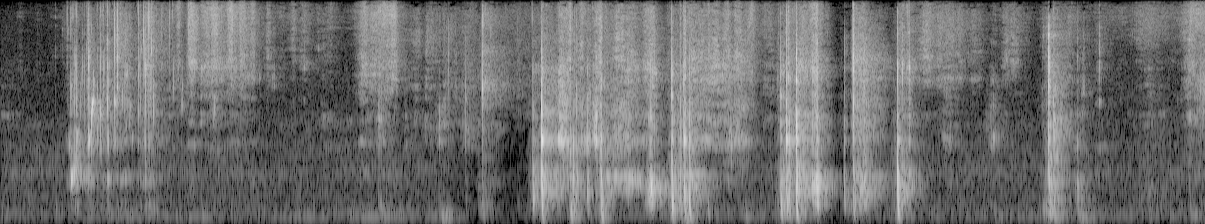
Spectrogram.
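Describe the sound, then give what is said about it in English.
Whisking wet ingredients into dry for a gluten-free Irish soda bread batter: irregular bursts of scraping and clinking against the bowl, quiet overall, with short pauses between strokes and no voices. “I'm gonna add the wet to the dry and whisk it together. So here we go.”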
